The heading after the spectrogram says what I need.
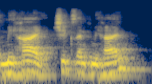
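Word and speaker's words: Mihaly Csikszentmihalyi: And that's what that name is pronounced as Mihai Csikszentmihalyi.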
